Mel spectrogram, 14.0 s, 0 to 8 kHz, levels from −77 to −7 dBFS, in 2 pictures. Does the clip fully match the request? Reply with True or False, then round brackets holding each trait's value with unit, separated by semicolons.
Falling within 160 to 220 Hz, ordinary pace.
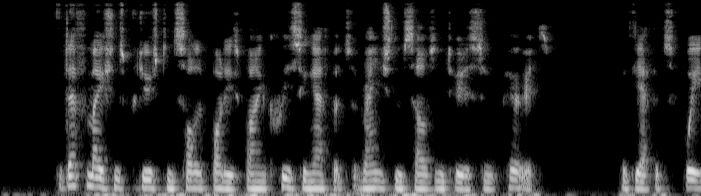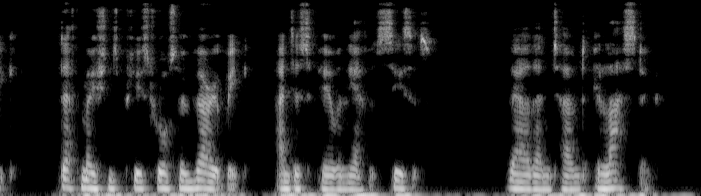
False (115 Hz; 165 wpm)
